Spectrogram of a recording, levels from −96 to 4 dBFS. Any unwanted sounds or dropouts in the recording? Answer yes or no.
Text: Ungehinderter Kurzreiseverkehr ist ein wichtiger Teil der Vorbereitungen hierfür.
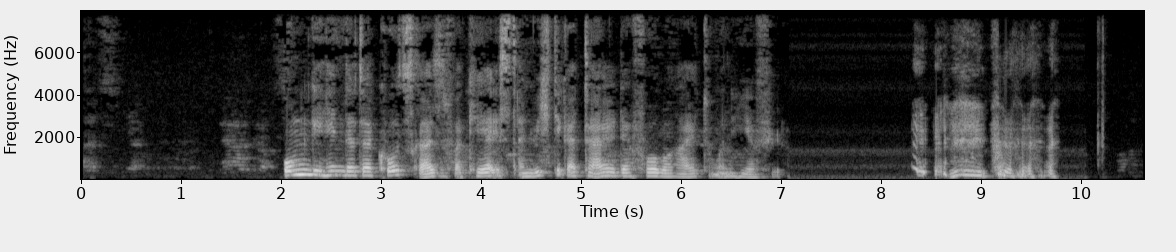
yes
